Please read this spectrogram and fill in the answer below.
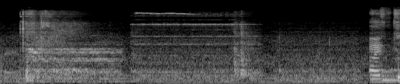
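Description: Bright ringing electronic tones played from a phone's speaker, in two parts of about a second each. A woman starts singing near the end.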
